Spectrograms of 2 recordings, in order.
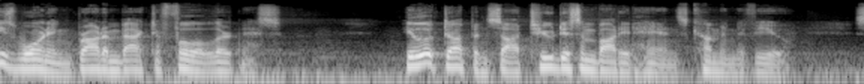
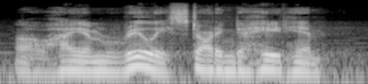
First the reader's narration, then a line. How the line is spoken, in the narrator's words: Sheik snarled, the first sign of anger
